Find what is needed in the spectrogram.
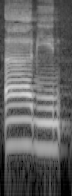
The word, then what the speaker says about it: آمين: And here it's recommended that you are to extend the pronunciation of Ameen, or تقرأها بالقصر, you recite it in a shortened way, Ameen.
